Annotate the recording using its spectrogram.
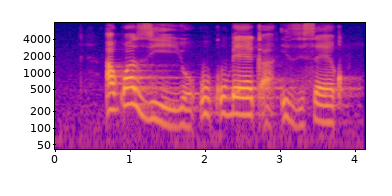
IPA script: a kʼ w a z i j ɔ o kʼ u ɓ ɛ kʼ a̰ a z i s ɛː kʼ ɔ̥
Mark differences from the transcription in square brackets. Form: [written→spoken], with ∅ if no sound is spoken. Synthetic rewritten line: a kʼ w a z i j ɔ [o→u] kʼ u ɓ ɛ kʼ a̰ [a→i] z i s ɛː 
